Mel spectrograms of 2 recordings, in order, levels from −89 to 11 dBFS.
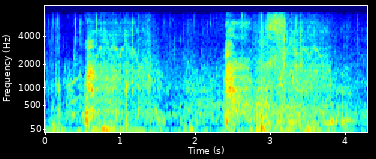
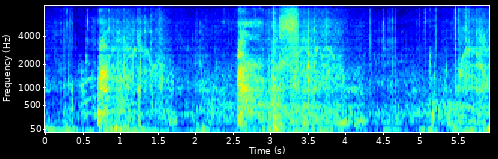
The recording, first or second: first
